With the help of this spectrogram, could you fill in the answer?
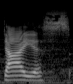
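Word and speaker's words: dais: it's the right word Das Das dis is not wrong pronunciation you're you're right Das is correct oh okay that's yeah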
